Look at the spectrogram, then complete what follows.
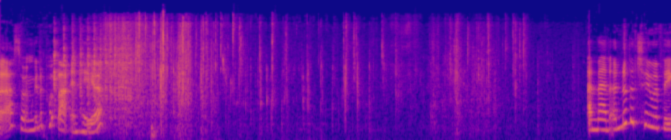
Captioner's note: pouring and splashing sounds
